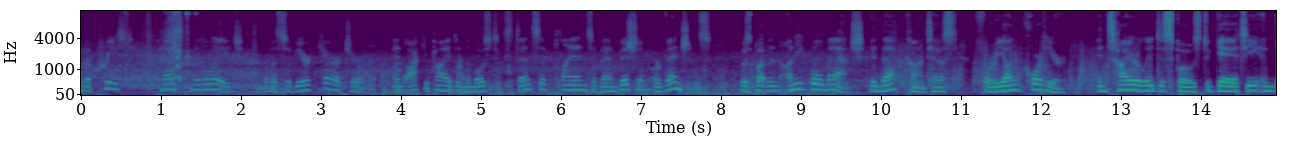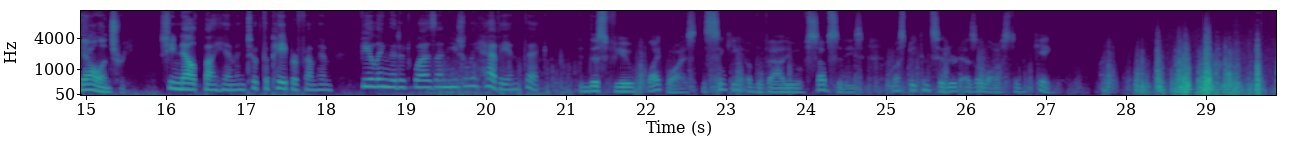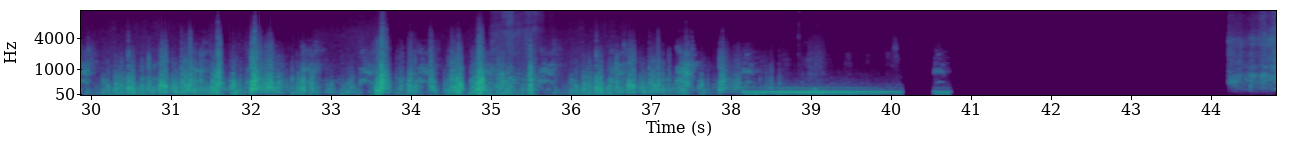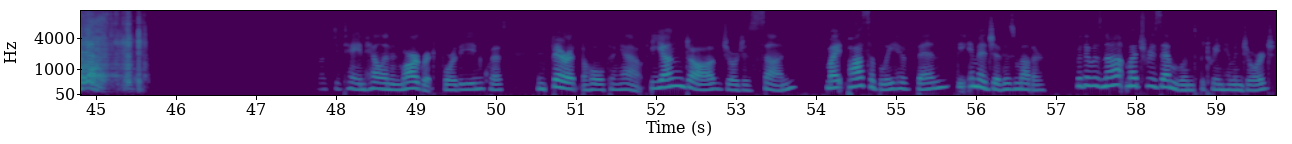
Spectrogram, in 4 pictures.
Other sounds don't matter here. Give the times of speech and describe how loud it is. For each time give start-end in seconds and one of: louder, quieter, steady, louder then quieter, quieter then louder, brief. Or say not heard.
0.0-27.9 louder then quieter
47.9-59.7 steady.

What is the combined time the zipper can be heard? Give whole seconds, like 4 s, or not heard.
4 s.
